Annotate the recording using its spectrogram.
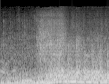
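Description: Hillclimb competition car's engine accelerating on the course, rising in pitch about a second in, then holding its revs.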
